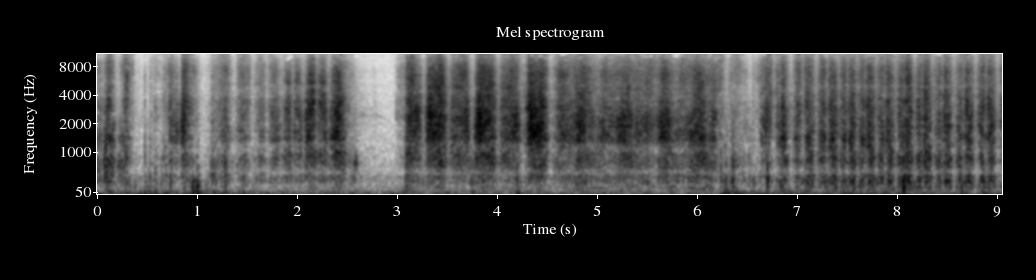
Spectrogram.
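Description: Fingertips and painted nails rub and scratch across a small, closed, hollow kraft-paper cardboard box with contents inside. The result is a dry, bright, papery scratching in quick, uneven strokes, with a brief quiet pause near the three-second mark before the scratching resumes.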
